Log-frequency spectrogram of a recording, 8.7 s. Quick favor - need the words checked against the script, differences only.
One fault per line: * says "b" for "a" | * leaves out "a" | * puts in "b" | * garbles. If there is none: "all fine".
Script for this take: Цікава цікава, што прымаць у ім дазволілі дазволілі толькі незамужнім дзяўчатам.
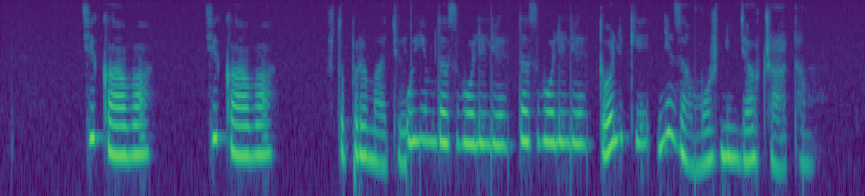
all fine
